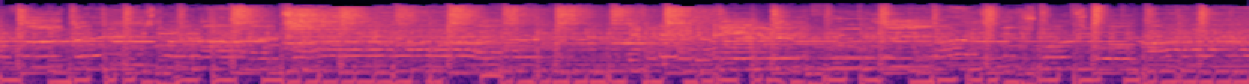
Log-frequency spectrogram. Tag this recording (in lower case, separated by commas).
music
